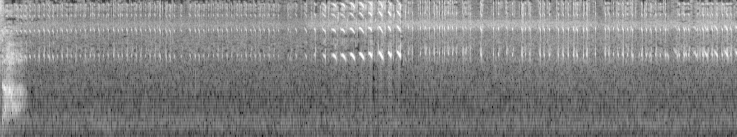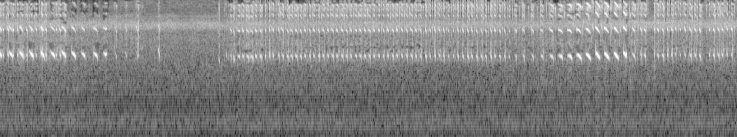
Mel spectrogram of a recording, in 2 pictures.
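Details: Emma field cricket calling for a mate on an autumn night, shrill pulsed trills in bursts that start, stop and swell, with a high bright ringing tone and faint broadband background noise.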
